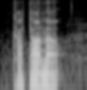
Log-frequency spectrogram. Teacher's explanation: Now there is a secondary possible pronunciation with the hairband pattern. So from low to high and staying high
